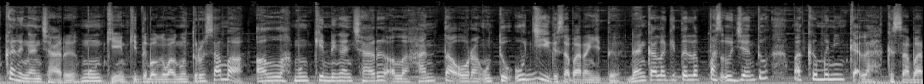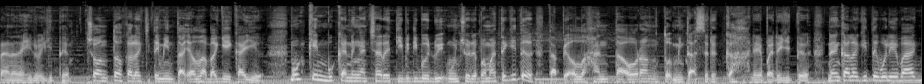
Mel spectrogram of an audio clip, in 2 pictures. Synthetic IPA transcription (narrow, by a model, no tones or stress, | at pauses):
ukandəŋãnt͡ʃaɾəmuŋkɪnkit̪əbaŋʊnbaŋʊnt̪əɾʊsːambaʔalːɑhmuŋkɪndəŋãnt͡ʃaɾəʔa̰lːɑhant̪aʔoɾaŋʔunt̪ʊk̚ud͡ʒikəsabaɾankit̪ə̰dankalawk̬it̪ələpasud͡ʒiant̪u | makəmə̃niŋka̰t̪̚lahkəsabaɾandalaɦidʊp̚kit̪ət͡ʃɔnt̪ɔhkalawkit̪əmint̪aʔjalːɑhbaɡakajə | muŋkɪnbukandəŋãnt͡ʃaɾət̪ibət̪̬ibəduɪtʔ̪̚muɲt͡ʃʊldajpamat̪əkit̪ət̪apia̰lːɑhant̪aoɾaŋunt̪ʊkʔ̚mĩnt̪aʔsədəkahdaɾipadəkit̪ədankalawk̬it̪̬əbolɛhbaɡ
